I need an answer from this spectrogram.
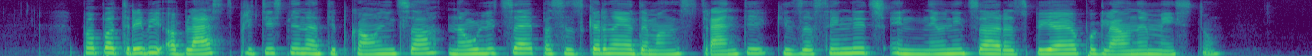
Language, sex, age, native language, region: Slovenian, female, 18-29, Slovenian, Central Slovenia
